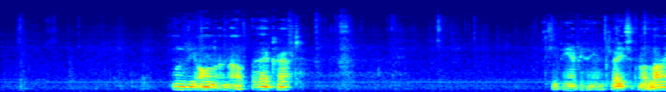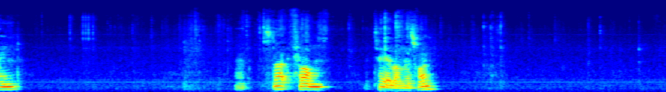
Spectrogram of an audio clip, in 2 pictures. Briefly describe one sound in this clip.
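Thin wooden strips click and tap softly as they are handled.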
